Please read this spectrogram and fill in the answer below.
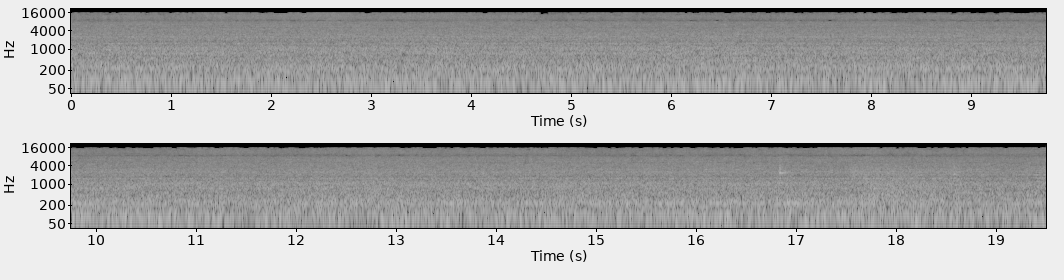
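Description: Steady industrial din in a large steel workshop hall: continuous machinery and ventilation noise, even in level throughout, with no distinct impacts.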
